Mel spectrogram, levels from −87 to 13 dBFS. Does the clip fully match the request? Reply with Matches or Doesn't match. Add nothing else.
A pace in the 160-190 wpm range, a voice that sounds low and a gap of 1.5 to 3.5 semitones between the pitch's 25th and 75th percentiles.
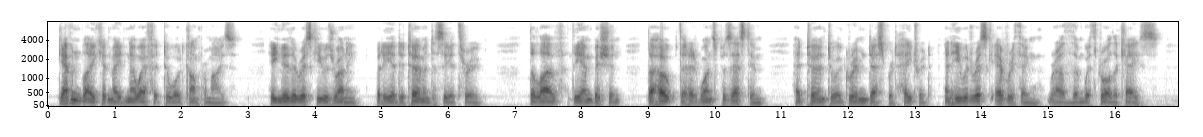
Matches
